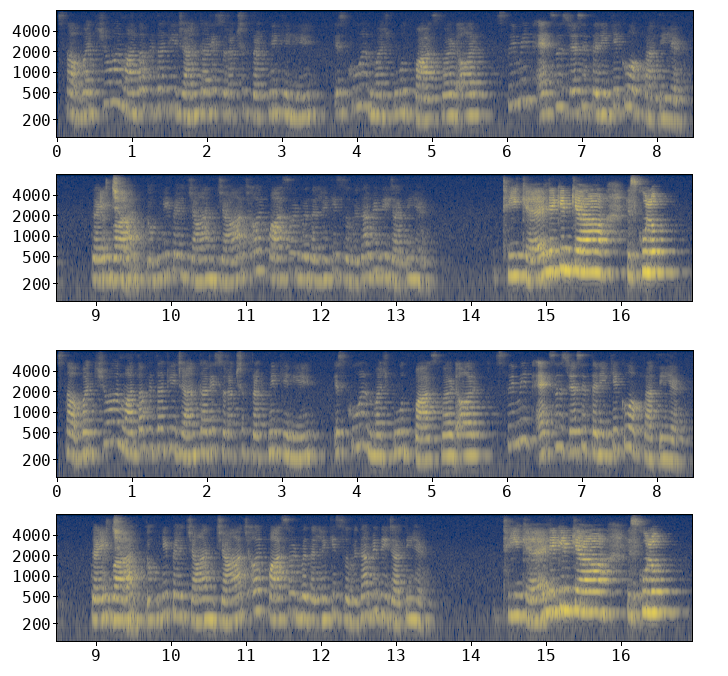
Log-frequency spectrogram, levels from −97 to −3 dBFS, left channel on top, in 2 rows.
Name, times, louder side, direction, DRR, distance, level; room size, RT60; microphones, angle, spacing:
voice 1, 0.0-3.4 3.7-5.6 6.0-8.3 8.9-13.4, right 3 dB, 80° right, 2 dB, 0.4 m, -32 dB
voice 2, 14.4-16.5, left 3 dB, 50° left, 0 dB, 0.6 m, -21 dB
2.3 x 2.2 x 3.9 m, 0.71 s
head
